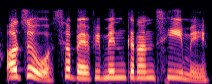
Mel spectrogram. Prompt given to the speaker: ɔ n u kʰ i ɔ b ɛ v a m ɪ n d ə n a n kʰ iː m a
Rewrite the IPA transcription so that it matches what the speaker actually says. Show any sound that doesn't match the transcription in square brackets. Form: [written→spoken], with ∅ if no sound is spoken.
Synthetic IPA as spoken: ɔ [n→d] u [kʰ→tʰ] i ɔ b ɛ v [a→i] m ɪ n [d→ɡ] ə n a n [kʰ→tʰ] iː m [a→i]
